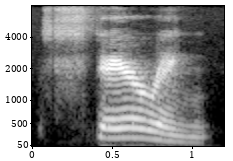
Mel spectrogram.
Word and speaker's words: staring: And so just staring, air, that's the sound, staring in a mirror.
